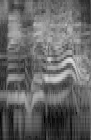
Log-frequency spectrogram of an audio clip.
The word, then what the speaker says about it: Kaczor: Yeah, because it's Kaczor, right? Yeah. I know how to spell it real good.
